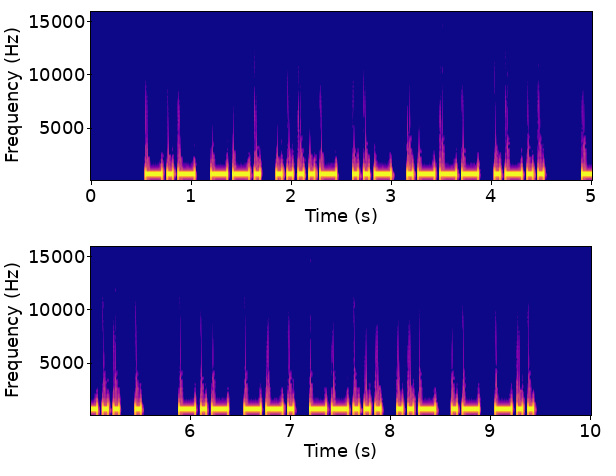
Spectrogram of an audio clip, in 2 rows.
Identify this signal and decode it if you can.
Morse code, heard as a keyed tone, about 22 wpm, 700 Hz. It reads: KG4UJL DE KG7UAD
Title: USA Callsign DE Callsign 22wpm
